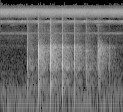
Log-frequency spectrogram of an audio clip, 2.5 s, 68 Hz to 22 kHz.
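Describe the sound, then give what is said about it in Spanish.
Someone outside claps their hands about eight times in a steady, unhurried rhythm to call at the door of a farm house at nightfall, around 9 pm on Friday, 1 March 2002; each clap sharp and distinct, with no voices. “Los Merenda Sánchez se acomodaban para cenar y en esos instantes escucharon que alguien llamaba afuera, golpeando las palmas.”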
